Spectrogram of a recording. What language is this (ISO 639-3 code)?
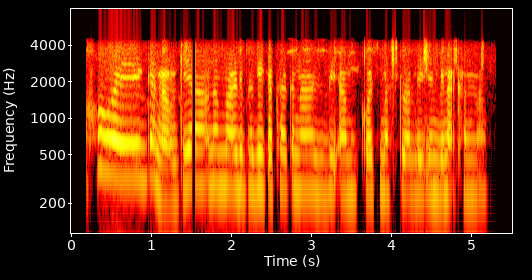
sat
